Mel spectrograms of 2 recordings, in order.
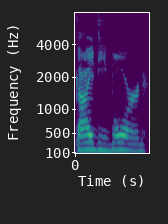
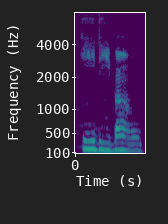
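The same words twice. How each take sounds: First: The name is said with English-style sounds. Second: The name is said with French-style sounds. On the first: The speaker calls it wrong. "I used to pronounce it like" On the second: The speaker calls it right. "the real French pronunciation is"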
